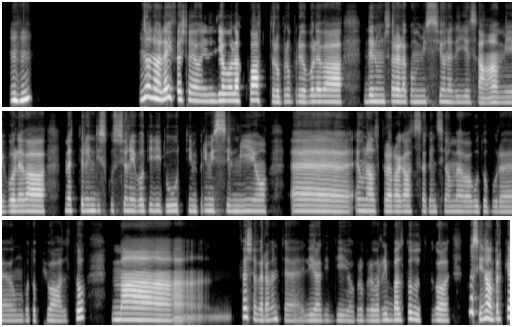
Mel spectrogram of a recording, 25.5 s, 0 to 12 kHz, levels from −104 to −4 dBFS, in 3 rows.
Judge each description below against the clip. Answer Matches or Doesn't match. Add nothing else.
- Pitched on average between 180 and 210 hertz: Matches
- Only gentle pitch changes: Matches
